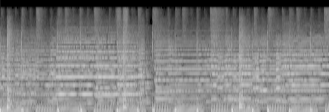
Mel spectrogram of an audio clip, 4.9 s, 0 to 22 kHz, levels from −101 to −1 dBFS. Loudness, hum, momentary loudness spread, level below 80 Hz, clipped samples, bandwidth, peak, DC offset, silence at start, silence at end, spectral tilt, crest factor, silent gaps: -22 LUFS; none; 5 LU; -36 dBFS; under 0.1%; 16 kHz; -8 dBFS; under 0.1%; 0 s; 0 s; -3.5 dB/octave; 16 dB; none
